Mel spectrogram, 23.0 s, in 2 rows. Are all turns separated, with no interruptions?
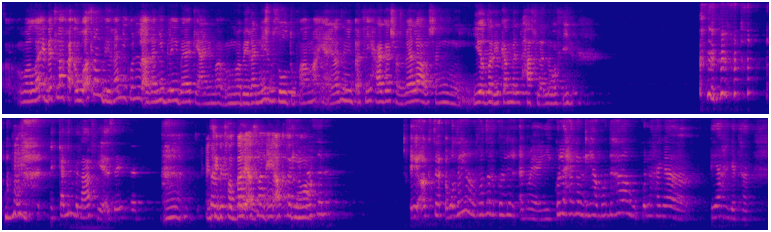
No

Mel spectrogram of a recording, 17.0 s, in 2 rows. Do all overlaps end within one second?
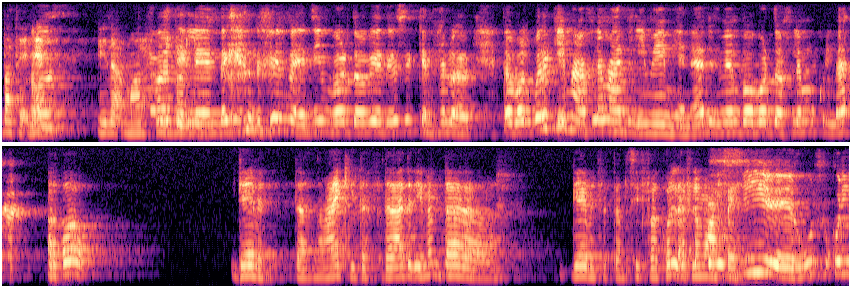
Yes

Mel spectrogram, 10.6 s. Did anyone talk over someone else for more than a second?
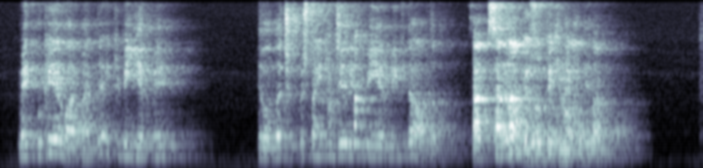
Yes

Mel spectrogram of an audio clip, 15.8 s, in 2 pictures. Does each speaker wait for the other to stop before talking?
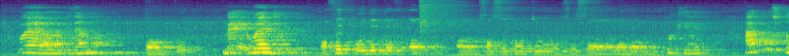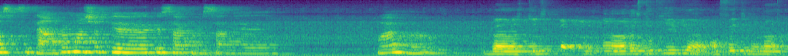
Yes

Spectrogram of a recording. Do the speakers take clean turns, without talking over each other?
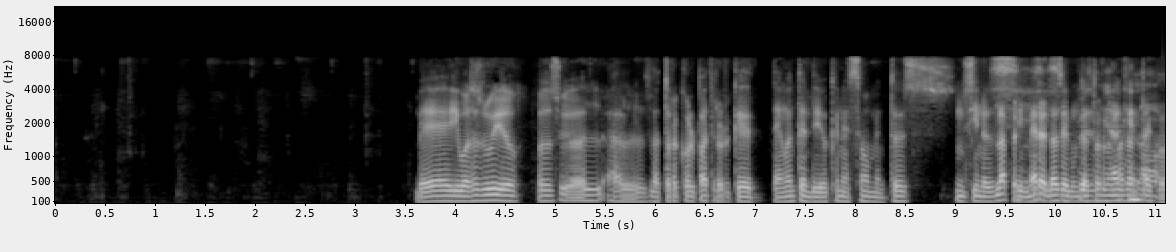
No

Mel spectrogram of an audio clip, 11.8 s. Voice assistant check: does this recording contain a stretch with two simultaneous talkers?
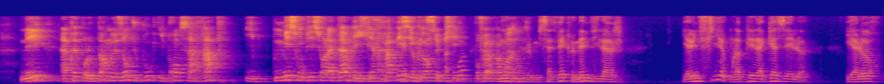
Yes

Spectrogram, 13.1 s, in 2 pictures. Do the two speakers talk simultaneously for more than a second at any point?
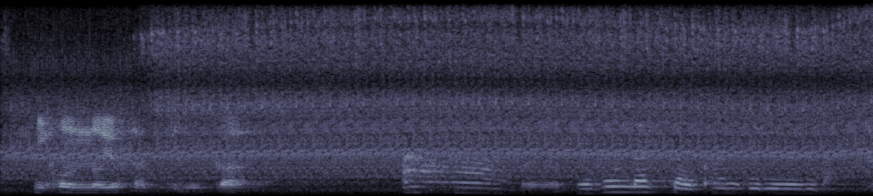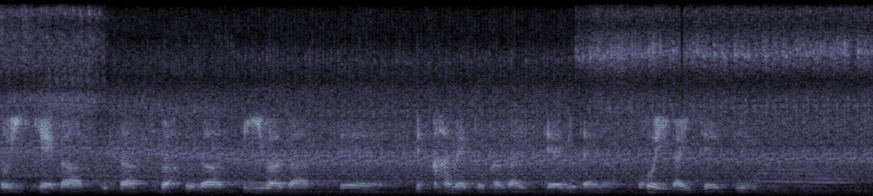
No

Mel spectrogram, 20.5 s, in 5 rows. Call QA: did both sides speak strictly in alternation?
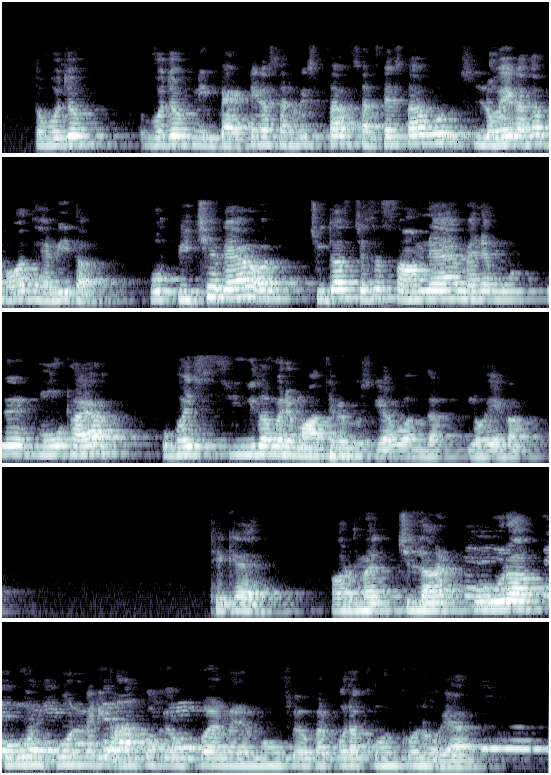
No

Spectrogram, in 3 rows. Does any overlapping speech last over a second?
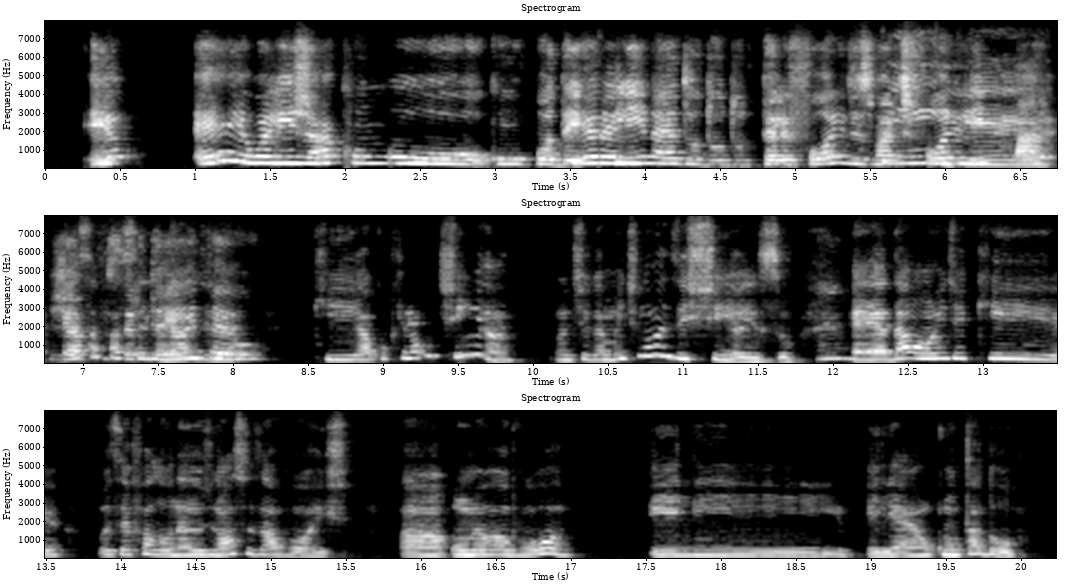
Yes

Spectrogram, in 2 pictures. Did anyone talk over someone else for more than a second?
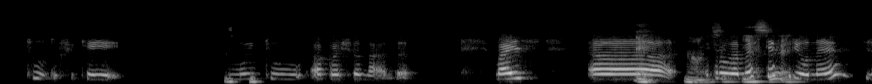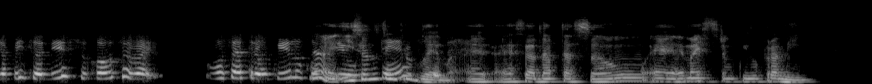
Yes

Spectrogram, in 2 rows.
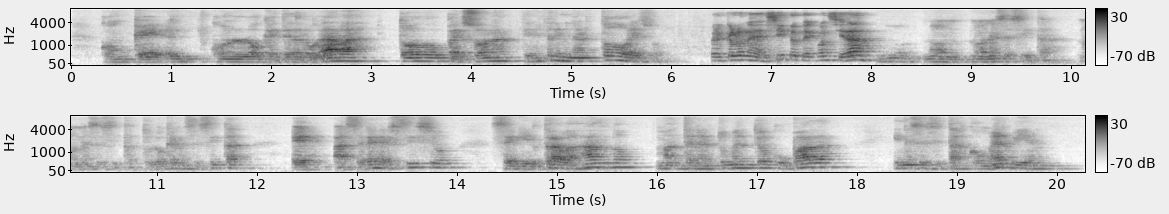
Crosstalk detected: No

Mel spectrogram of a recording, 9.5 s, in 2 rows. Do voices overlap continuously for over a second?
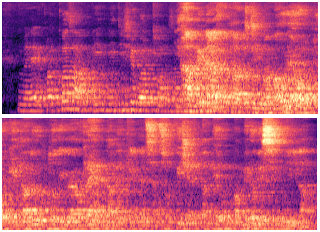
No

